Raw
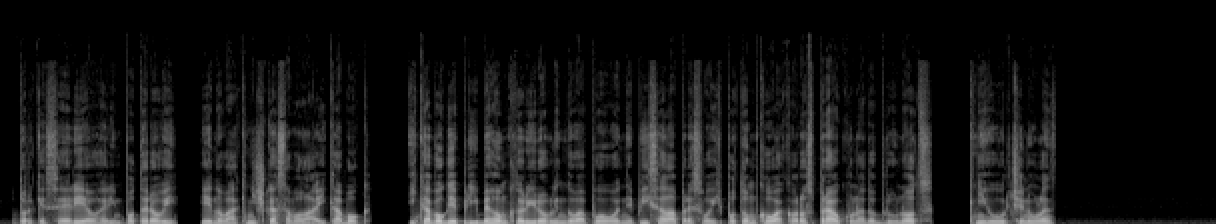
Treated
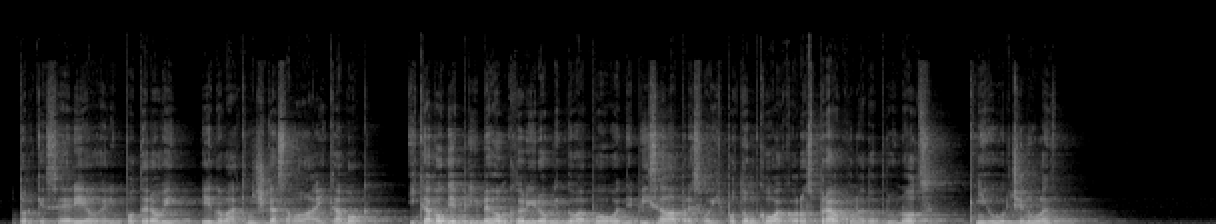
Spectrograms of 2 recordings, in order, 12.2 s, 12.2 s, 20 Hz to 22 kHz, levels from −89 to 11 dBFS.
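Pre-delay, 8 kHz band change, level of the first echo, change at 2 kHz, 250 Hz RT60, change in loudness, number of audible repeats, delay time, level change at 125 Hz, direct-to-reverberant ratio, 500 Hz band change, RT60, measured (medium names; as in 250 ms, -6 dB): 20 ms, +0.5 dB, no echo, +1.0 dB, 1.3 s, +1.0 dB, no echo, no echo, +1.5 dB, 6.0 dB, +1.0 dB, 1.2 s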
